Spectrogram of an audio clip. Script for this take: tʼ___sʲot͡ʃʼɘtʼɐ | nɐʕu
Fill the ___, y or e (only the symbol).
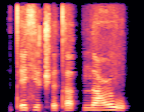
e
